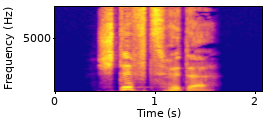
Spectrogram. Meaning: tabernacle
- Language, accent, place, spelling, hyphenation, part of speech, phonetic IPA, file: German, Germany, Berlin, Stiftshütte, Stifts‧hüt‧te, noun, [ˈʃtɪft͡sˌhʏtə], De-Stiftshütte.ogg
